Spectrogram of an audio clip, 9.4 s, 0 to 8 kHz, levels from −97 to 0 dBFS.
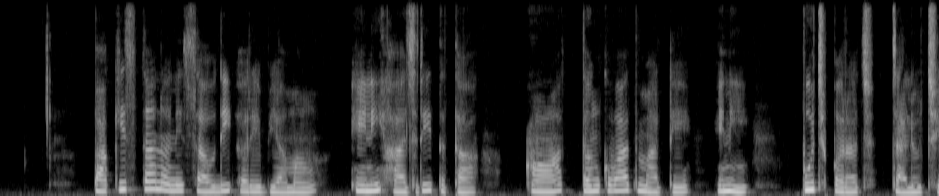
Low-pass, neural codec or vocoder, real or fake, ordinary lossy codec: none; none; real; none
